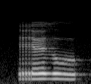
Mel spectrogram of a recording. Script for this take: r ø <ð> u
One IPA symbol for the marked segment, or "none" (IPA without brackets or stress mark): ð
